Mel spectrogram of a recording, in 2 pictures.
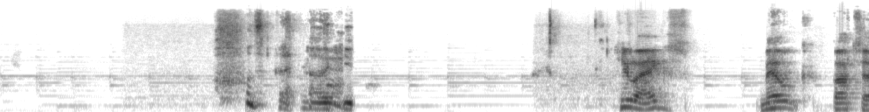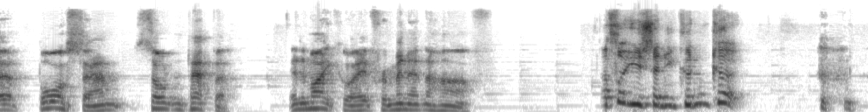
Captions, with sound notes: [LAUGHING] What the hell are you...? Two eggs, milk, butter, Boursin, salt and pepper. In the microwave for a minute and a half. I thought you said you couldn't cook?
